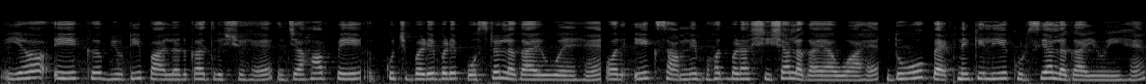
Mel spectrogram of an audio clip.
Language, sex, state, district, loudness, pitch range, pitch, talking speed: Hindi, female, Uttar Pradesh, Etah, -32 LUFS, 225-265 Hz, 245 Hz, 165 wpm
